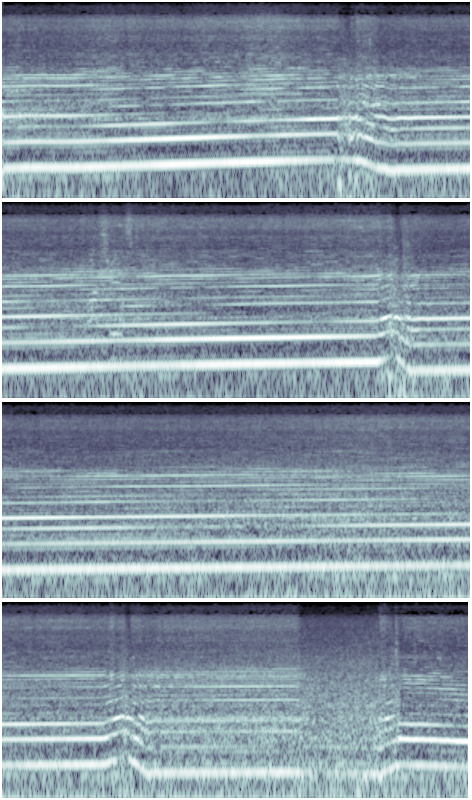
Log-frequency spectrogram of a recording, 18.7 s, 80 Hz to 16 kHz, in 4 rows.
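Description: Ford 1.7 Puma four-cylinder engine, breathing through a 4-2-1 manifold and decat exhaust, heard from inside the cabin while pulling hard at high revs. The pitch climbs slowly and drops sharply at three quick upshifts, about 3.5, 8.5 and 15 seconds in.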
